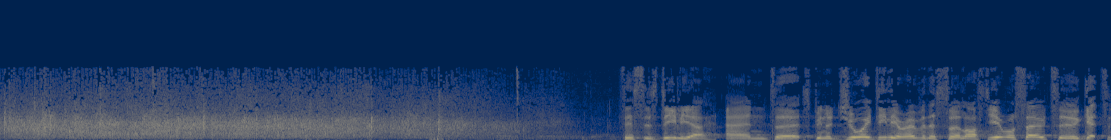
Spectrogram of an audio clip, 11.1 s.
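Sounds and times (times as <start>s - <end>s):
audience applause at a church service: 0.0s - 5.6s
speech: 6.2s - 11.1s.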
